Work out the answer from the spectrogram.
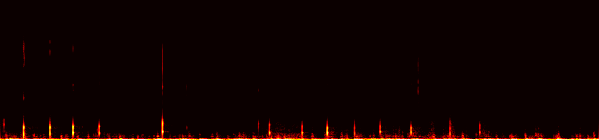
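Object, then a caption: Foam microphone windscreen scratched with fingernails. Long decorated nails scratch and rub a pink foam microphone windscreen with both hands. The result is a steady low, muffled rumble broken by quick, bright scratchy ticks.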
